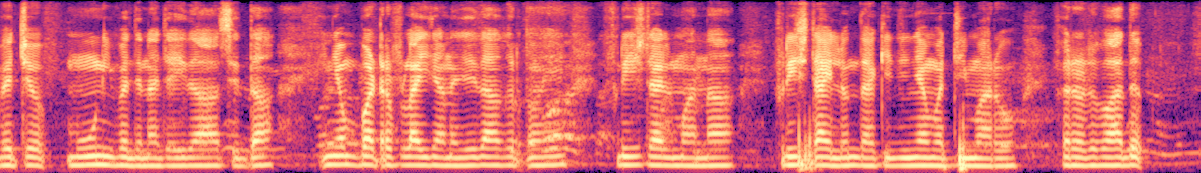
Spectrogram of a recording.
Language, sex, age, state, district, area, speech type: Dogri, male, 18-30, Jammu and Kashmir, Kathua, rural, spontaneous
